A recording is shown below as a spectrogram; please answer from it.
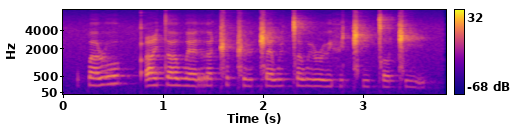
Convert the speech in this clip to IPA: pɐɹo | qʼi tɐ wɛrɐ ǁuǁʉǁɛwʉ ǀəwʉɹʉfʲɐ ǁʰi ǀɤ ǁi

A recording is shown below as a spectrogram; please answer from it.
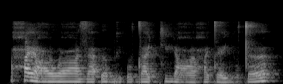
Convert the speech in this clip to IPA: ħɛ ʕo ʕəzaʔə biʔʊda ci ʕɜħitɛ ʎotɜ

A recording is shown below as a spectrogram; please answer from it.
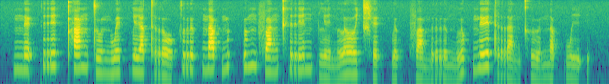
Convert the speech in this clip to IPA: ne˦˥ʔpri˥˩t̚pʰa˥˩ŋ tu˧nwe˦˥k̚li˦˥a̯ troː˩˦krɯ˥˩k̚na˥˩p̚ nɯ˥˩k̚ʔɯ˥˩ŋfa˦˥ŋ kʰri˥˩npli˩˦n lɤː˦˥t͡ɕʰe˨˩k̚ lɯ˨˩k̚fa˨˩mrɯ˨˩ŋ lu˥˩k̚neː˥˩tra˩˦n kʰɯː˩˦na˨˩p̚kwi˨˩ʔ

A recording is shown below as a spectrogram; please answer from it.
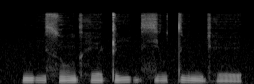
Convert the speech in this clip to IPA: ŋisõɡ heʈiɡ sʲut inɡʱe

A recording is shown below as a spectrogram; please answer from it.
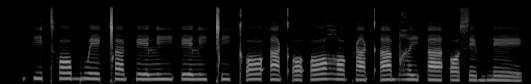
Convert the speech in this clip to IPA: ʔitʰɔb weǀɐkeli ʔeliǀikʼɔ ʔakʼɔʔɔ ʁɔkakʼab ʁiʔa ʔɔsebne

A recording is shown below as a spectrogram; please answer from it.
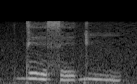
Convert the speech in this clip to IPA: de se ɡi

